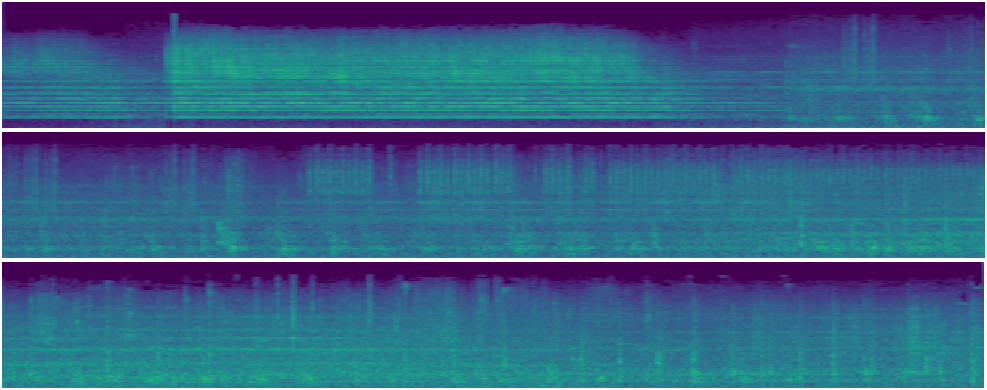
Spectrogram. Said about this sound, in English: did another run-by as the train made its way back down to the river bridge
